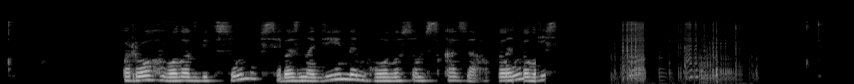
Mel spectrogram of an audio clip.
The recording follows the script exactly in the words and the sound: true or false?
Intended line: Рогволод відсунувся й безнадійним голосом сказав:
false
